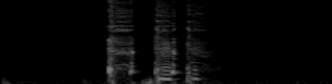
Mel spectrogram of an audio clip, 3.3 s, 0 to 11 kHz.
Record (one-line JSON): {"cough_length": "3.3 s", "cough_amplitude": 3684, "cough_signal_mean_std_ratio": 0.34, "survey_phase": "alpha (2021-03-01 to 2021-08-12)", "age": "18-44", "gender": "Female", "wearing_mask": "No", "symptom_cough_any": true, "symptom_shortness_of_breath": true, "symptom_headache": true, "smoker_status": "Never smoked", "respiratory_condition_asthma": false, "respiratory_condition_other": false, "recruitment_source": "Test and Trace", "submission_delay": "1 day", "covid_test_result": "Positive", "covid_test_method": "LFT"}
